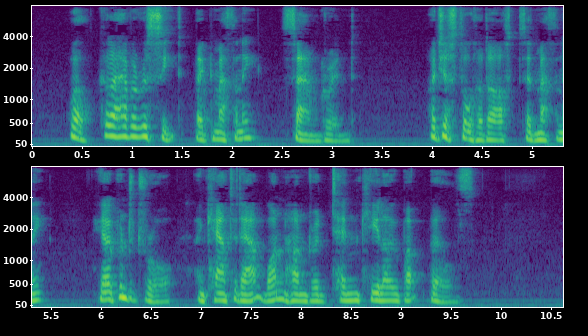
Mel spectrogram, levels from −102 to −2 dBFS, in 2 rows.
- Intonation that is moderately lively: Yes, average, 3.2 semitones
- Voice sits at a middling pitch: Yes, medium, 145 Hz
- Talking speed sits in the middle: Yes, average, 170 wpm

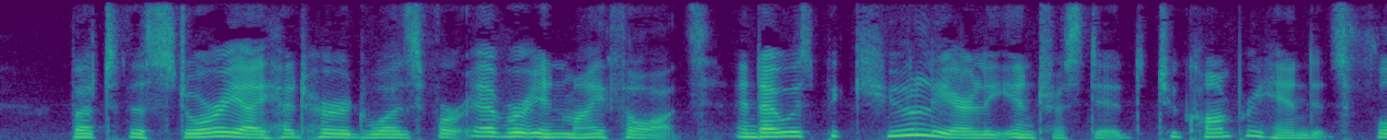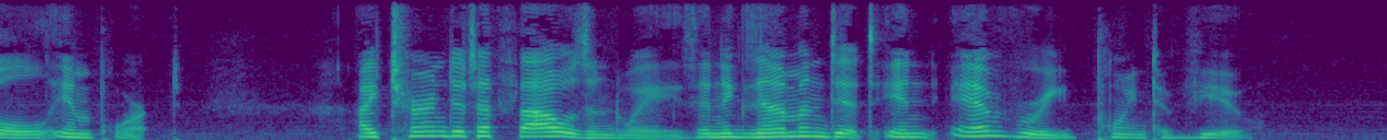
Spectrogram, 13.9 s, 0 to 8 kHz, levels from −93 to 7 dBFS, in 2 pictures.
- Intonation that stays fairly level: No, average, 4.7 semitones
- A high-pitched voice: Yes, high, 200 Hz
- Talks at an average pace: Yes, average, 155 wpm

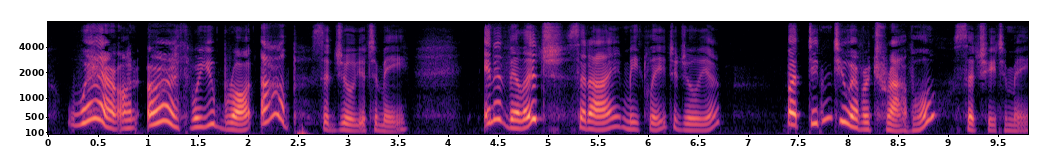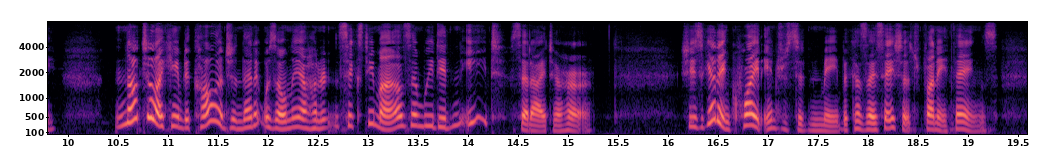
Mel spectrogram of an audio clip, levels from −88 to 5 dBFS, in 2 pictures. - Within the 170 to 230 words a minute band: Yes, average, 195 wpm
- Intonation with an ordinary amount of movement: No, wide, 8.8 semitones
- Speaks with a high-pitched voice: Yes, high, 225 Hz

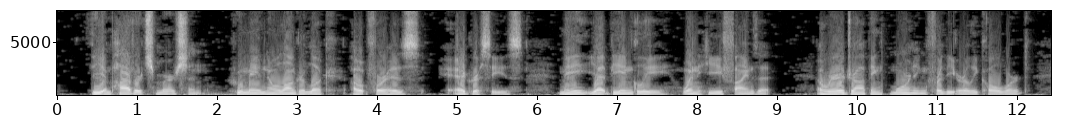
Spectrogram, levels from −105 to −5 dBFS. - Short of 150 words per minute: Yes, average, 140 wpm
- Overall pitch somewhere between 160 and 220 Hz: No, low, 120 Hz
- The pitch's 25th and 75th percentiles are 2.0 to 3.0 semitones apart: Yes, average, 2.7 semitones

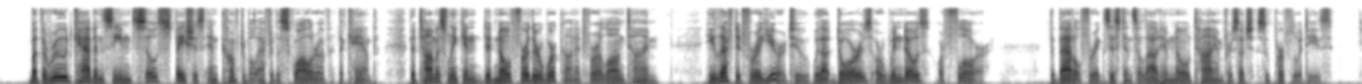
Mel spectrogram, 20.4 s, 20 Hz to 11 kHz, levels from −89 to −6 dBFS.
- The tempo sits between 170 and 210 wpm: No, average, 155 wpm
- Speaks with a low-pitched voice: Yes, low, 115 Hz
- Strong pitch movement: No, average, 4.5 semitones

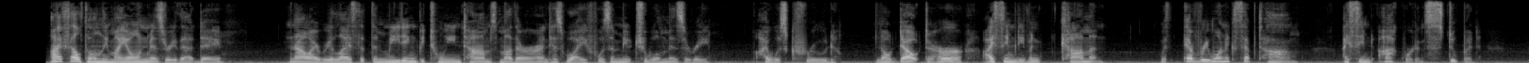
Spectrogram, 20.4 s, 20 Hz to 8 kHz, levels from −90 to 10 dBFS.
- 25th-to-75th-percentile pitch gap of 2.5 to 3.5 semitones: Yes, average, 2.8 semitones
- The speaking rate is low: Yes, slow, 130 wpm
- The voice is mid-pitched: Yes, medium, 170 Hz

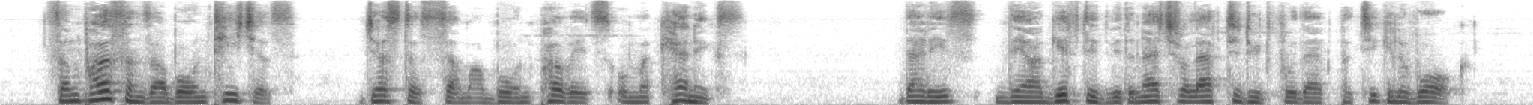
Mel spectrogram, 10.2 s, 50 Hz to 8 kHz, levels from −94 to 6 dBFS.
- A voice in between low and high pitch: Yes, medium, 145 Hz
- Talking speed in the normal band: Yes, average, 155 wpm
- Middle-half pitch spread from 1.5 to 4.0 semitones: Yes, average, 3.1 semitones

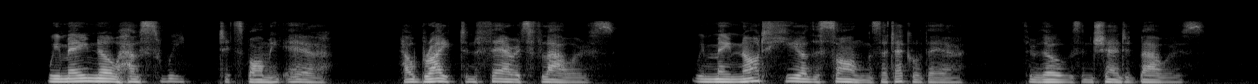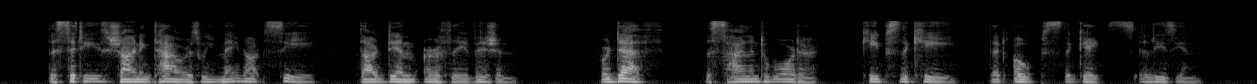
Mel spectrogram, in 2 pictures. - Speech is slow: Yes, slow, 125 wpm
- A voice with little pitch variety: No, average, 3.0 semitones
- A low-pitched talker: Yes, low, 115 Hz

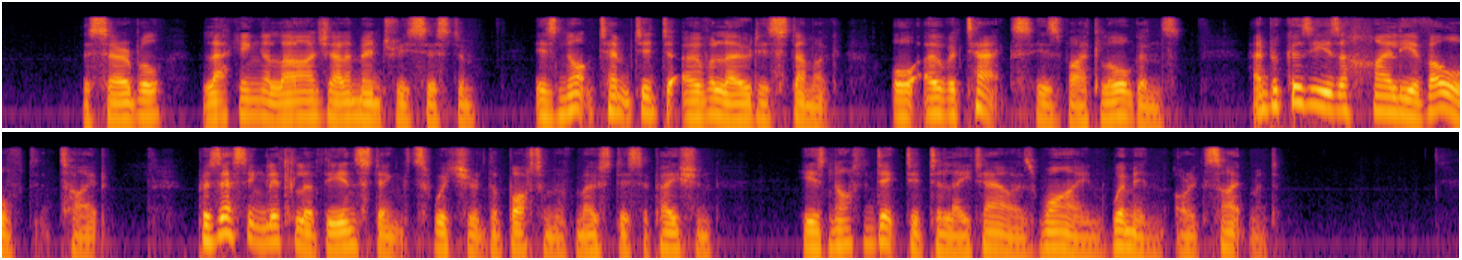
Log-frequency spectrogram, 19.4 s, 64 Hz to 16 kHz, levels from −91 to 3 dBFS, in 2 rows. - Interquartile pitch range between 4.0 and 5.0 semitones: Yes, average, 4.3 semitones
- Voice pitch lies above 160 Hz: No, low, 100 Hz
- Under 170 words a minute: Yes, average, 155 wpm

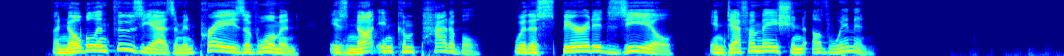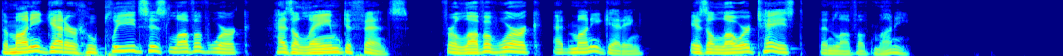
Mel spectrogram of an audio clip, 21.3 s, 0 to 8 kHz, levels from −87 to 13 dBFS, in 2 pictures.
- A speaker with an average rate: No, slow, 130 wpm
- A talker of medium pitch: Yes, medium, 145 Hz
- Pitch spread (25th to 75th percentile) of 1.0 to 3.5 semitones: No, average, 4.8 semitones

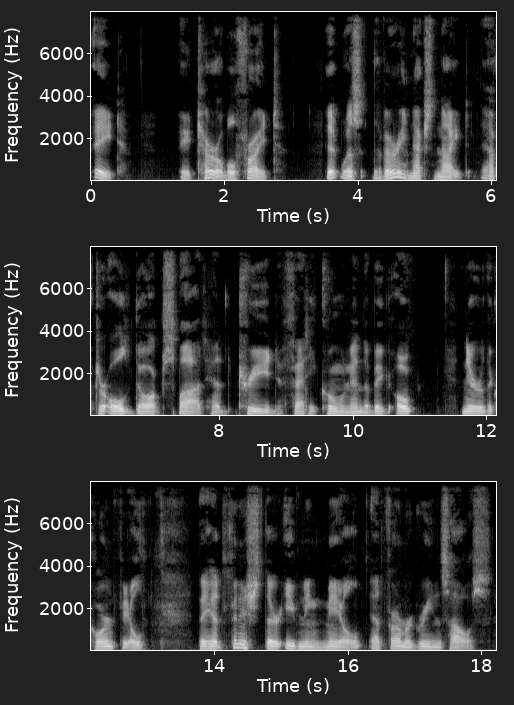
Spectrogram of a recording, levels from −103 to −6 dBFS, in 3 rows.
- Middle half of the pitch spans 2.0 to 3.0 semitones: No, average, 3.5 semitones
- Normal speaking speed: No, slow, 115 wpm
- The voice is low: Yes, low, 100 Hz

